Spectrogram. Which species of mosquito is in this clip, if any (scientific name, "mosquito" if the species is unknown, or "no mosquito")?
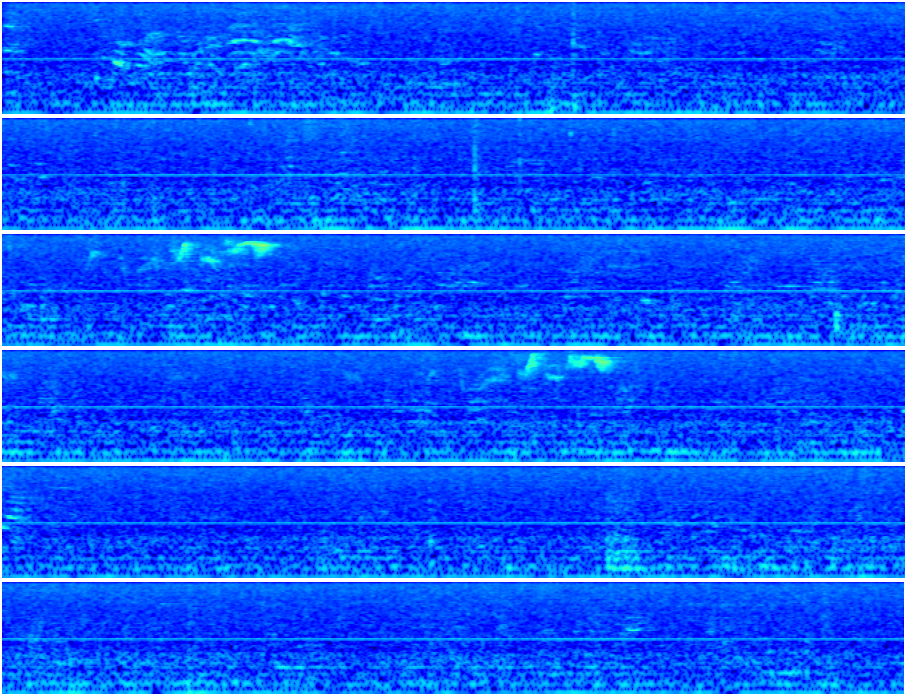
no mosquito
